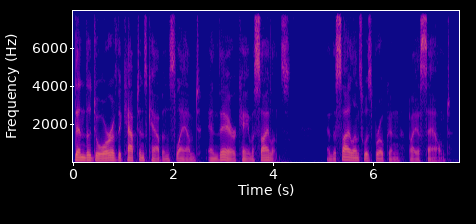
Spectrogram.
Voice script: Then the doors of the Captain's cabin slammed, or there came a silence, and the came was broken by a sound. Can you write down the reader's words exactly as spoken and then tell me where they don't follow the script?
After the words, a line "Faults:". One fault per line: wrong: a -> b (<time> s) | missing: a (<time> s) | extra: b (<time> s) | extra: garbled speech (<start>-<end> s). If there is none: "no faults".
Then the door of the Captain's cabin slammed, and there came a silence, and the silence was broken by a sound.
Faults:
wrong: doors -> door (0.4 s)
wrong: or -> and (2.7 s)
wrong: came -> silence (5.3 s)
